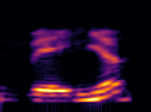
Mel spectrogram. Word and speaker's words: velha: E novamente a gente tem a pronúncia da letra V, que é um som um pouco mais suave, se nós compararmos ao som B, B, que é um som bilabial, ok?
